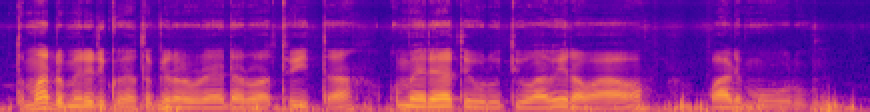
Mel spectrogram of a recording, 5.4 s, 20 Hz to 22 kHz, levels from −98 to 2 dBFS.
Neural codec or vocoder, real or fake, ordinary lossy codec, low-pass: none; real; none; none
